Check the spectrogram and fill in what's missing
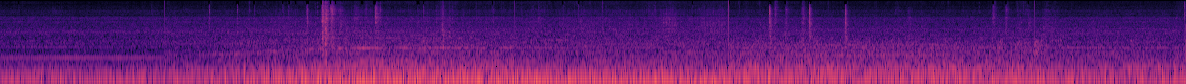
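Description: Cabin view of a Singapore Airlines airliner on its takeoff run, with a steady, heavy engine roar and rumble that builds and then holds, plus faint rattles and clunks in the cabin and no talking.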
